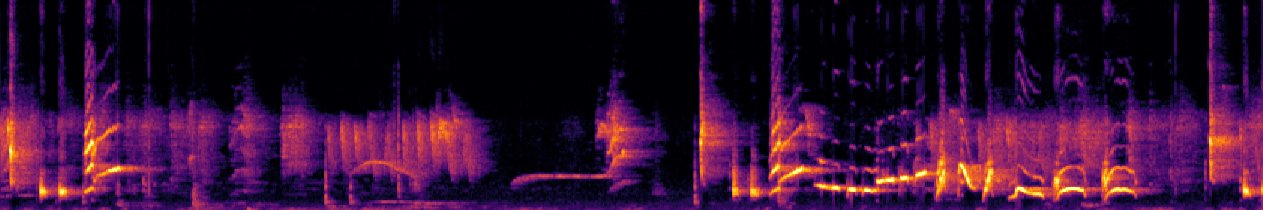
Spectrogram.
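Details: White-rumped shama song of the 'isian kapas tembak' type: quick varied whistles and chattering bursts, a brief level whistled note, then a fast rich run of looping, rising and falling phrases.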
